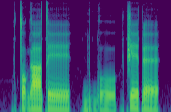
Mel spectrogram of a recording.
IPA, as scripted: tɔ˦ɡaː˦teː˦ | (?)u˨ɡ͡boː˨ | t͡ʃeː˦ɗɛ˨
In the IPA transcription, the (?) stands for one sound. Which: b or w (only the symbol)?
b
